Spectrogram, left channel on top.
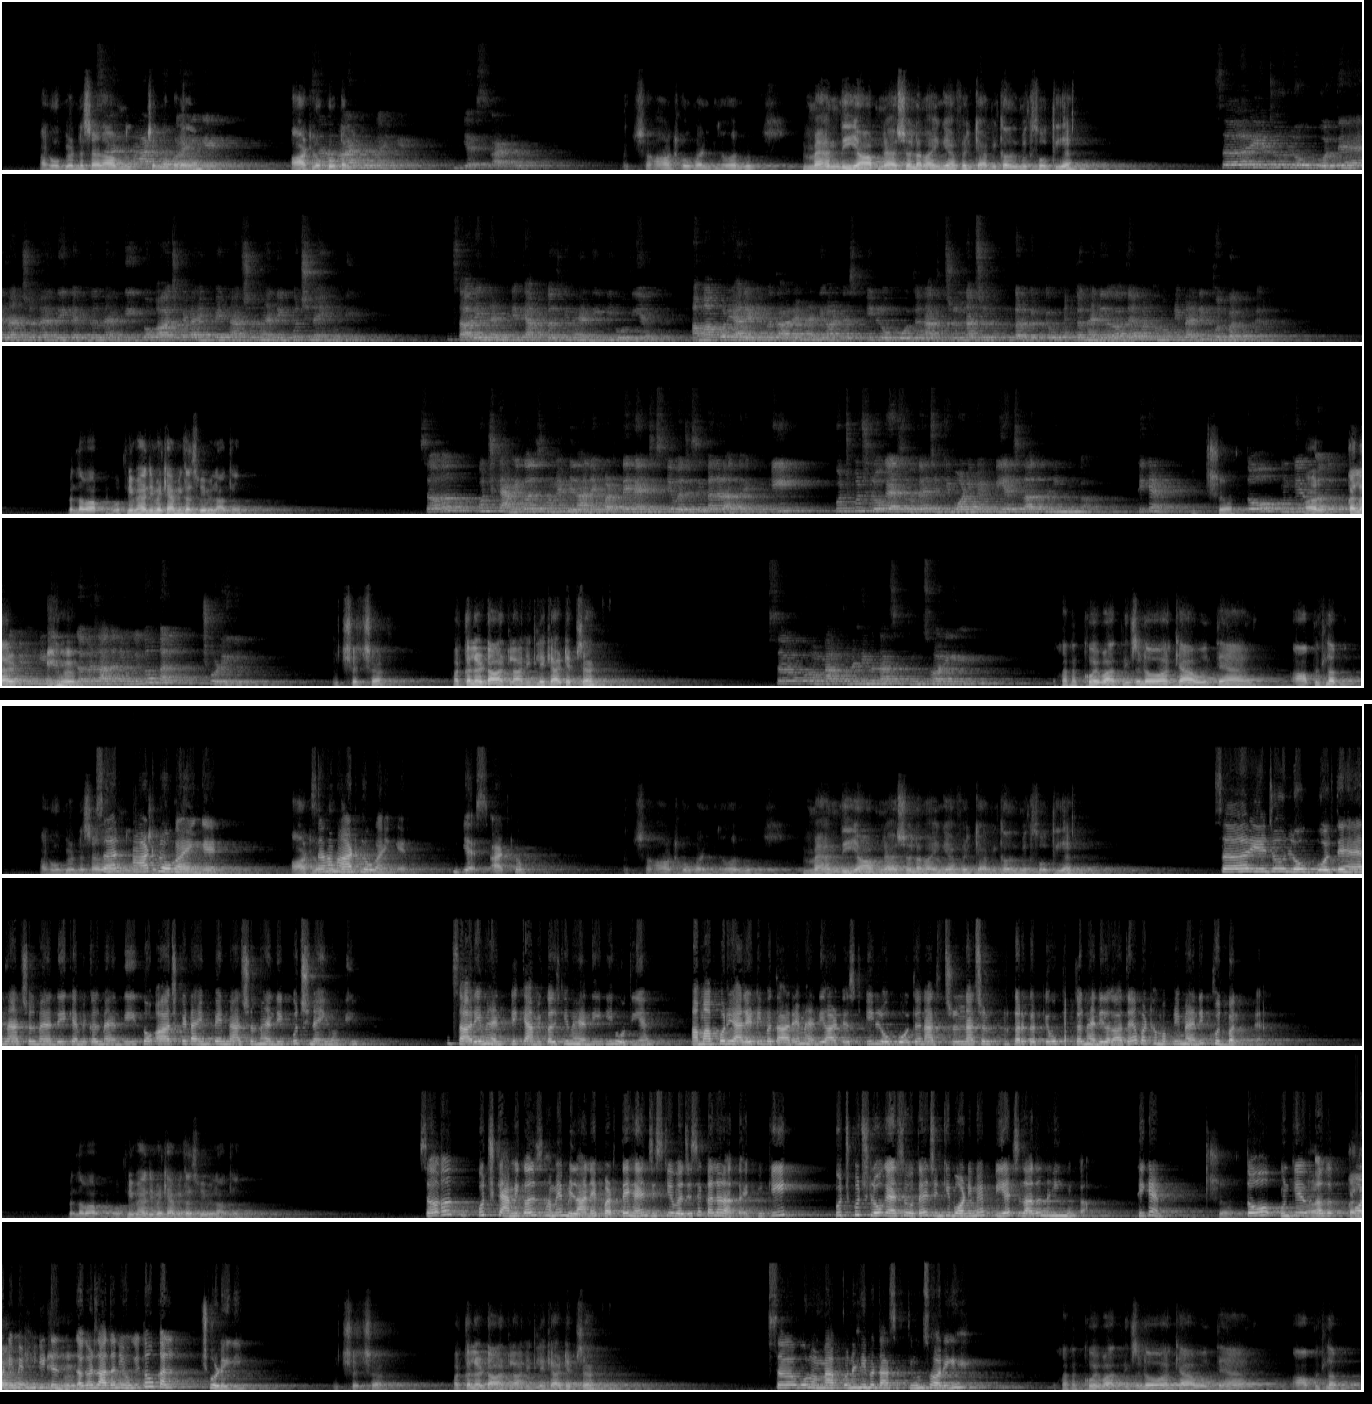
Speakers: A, on the left; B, on the right.
A: आई होप यू अंडरस्टैंड
B: सर
A: आप
B: आठ
A: चलना
B: लोग
A: पड़ेगा
B: आएंगे
A: आठ लोग
B: सर
A: टोटल
B: हम आठ लोग आएंगे यस आठ लोग
A: अच्छा आठ लोग आएंगे और मेहंदी आप नेचुरल लगाएंगे या फिर केमिकल मिक्स होती है
B: सर ये जो लोग बोलते हैं नेचुरल मेहंदी केमिकल मेहंदी तो आज के टाइम पे नेचुरल मेहंदी कुछ नहीं होती सारी मेहंदी केमिकल की मेहंदी ही होती है हम आपको रियलिटी बता रहे हैं मेहंदी आर्टिस्ट की लोग बोलते हैं नेचुरल नेचुरल कर करके वो केमिकल मेहंदी लगाते हैं बट हम अपनी मेहंदी खुद बनाते हैं
A: मतलब आप अपनी मेहंदी में केमिकल्स भी मिलाते हैं
B: सर कुछ केमिकल्स हमें मिलाने पड़ते हैं जिसकी वजह से कलर आता है क्योंकि कुछ कुछ लोग ऐसे होते हैं जिनकी बॉडी में पीएच ज्यादा नहीं होता ठीक है
A: अच्छा
B: तो उनके अगर
A: और कलर
B: बॉडी में हीट
A: <clears throat>
B: अगर ज्यादा नहीं होगी तो कलर छोड़ेगी
A: अच्छा अच्छा और कलर डार्क लाने के लिए क्या टिप्स हैं
B: सर वो हम मैं आपको नहीं बता सकती हूँ सॉरी <laughs>
A: <laughs> कोई बात नहीं चलो और क्या बोलते हैं आप मतलब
